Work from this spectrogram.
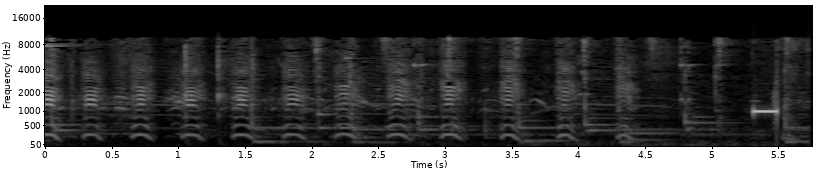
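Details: Electronic music with bouncing, arched synth tones and short beeps, with no animal sound anywhere.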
